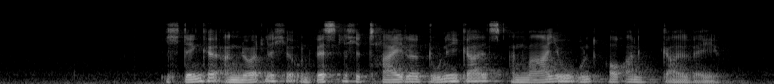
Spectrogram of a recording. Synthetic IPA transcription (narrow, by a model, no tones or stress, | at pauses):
ʔɪçd̥ɛŋkəʔa̰nːœɐtlɪçə̰ʔʊ̰ntv̥ɛstlɪçətʰaɪlədoneɡalsʔanmaːjoʔʊntaʊxanɡ̥a̰lvḛɪ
